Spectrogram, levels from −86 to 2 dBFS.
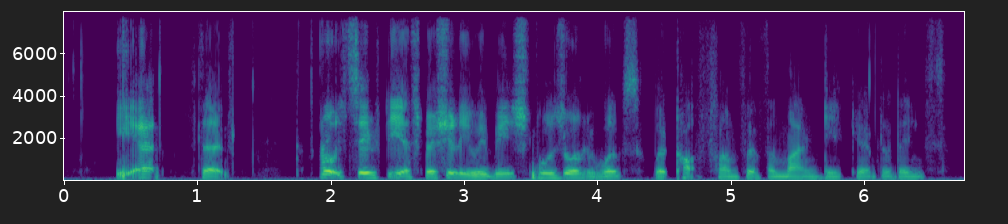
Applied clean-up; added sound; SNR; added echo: neural diffusion model UNIVERSE++.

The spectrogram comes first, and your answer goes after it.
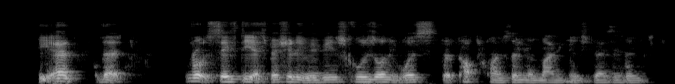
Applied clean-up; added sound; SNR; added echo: neural mask model Resemble Enhance denoiser.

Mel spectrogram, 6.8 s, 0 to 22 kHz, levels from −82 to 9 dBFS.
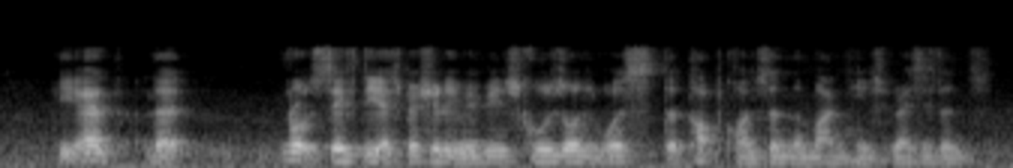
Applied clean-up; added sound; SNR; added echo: none; none; none; none.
